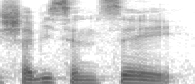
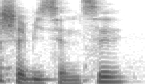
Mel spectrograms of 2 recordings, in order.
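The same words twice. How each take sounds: First: The final vowel of sensei is drawn out. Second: The final vowel of sensei is short. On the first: The speaker calls it right. "C'est prolongé" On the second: The speaker calls it wrong. "c'est pas"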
